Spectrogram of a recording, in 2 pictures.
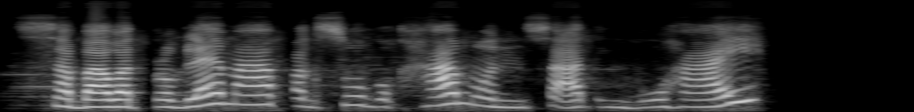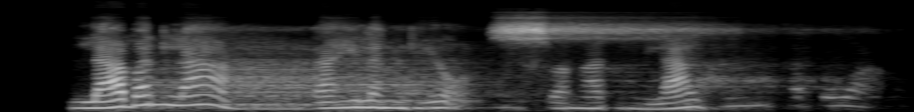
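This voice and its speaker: A woman with a fairly high pitch, a very slow pace, lively intonation and big swings in loudness. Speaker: livestream host and admin of religious program. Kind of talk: closing announcements of live devotion. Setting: live stream. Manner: hesitant, many fillers.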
